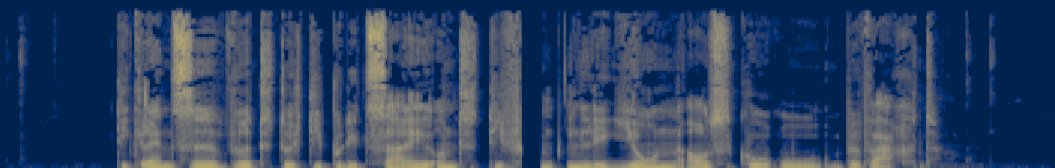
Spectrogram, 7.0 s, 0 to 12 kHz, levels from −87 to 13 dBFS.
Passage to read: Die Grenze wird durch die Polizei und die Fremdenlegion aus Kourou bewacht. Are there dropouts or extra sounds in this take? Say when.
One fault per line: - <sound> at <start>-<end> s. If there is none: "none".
- dropout at 3.5-3.6 s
